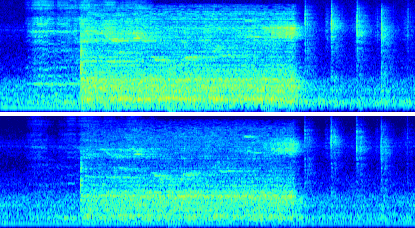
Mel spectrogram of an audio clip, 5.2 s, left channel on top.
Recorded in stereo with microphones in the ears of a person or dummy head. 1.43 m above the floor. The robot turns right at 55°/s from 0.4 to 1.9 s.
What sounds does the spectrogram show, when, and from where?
1.0 s a bird: 175° left, 1.0 m; by 3.7 s 135° right, 1.0 m
3.8 s footsteps: 60° right (ahead or behind), 3.5 m; by 5.1 s 70° right (ahead or behind), 4 m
